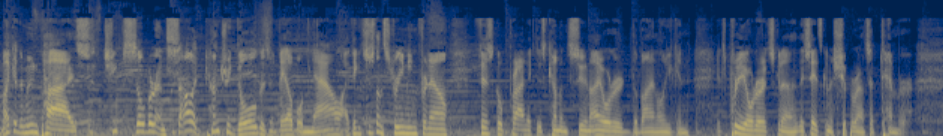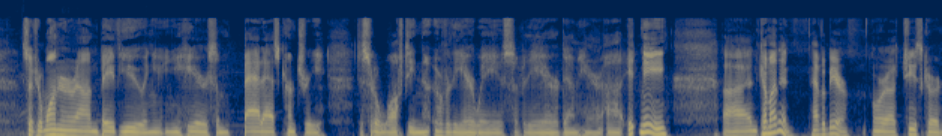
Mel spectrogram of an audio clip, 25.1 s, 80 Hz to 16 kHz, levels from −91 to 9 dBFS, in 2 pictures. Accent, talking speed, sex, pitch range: American, 205 wpm, male, 100-130 Hz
